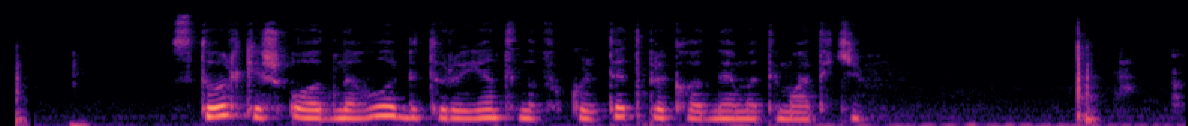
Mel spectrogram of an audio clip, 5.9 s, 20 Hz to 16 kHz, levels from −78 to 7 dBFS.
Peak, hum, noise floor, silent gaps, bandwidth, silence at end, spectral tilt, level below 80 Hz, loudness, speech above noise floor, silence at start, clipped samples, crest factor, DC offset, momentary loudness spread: -6 dBFS; none; -49 dBFS; none; 11 kHz; 0.05 s; -6.5 dB/octave; -50 dBFS; -25 LUFS; 25 dB; 0.1 s; under 0.1%; 20 dB; under 0.1%; 15 LU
